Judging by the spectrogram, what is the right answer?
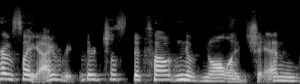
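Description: A normal speaking voice with lively intonation over a quiet background. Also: woman. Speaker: academic and author. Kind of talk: interview recounting her life.

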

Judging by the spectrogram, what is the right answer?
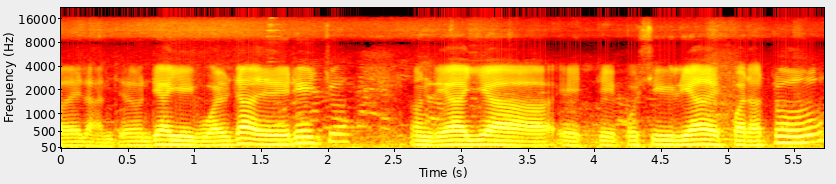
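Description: Lively intonation from a medium-pitched man at a fairly slow pace, with music in the background. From Argentina. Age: 60s. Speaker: interviewee sharing views. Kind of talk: interview testimony. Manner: halting.

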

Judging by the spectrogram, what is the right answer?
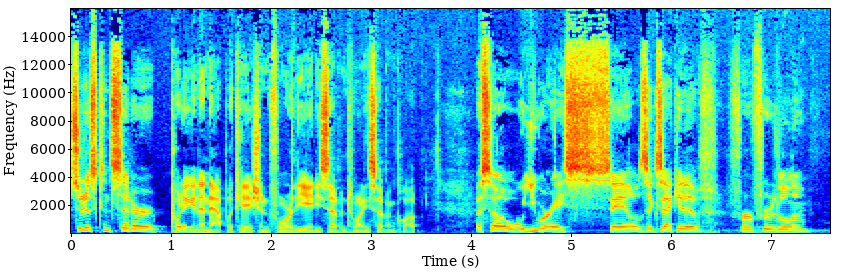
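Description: The man's pitch is fairly high, and his intonation is lively. He keeps a moderate pace. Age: 30s. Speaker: podcast host. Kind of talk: casual interview. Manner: animated, laughing.

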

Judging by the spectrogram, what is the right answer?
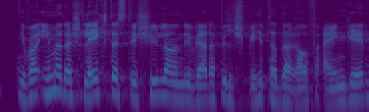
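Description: Speaking at a fairly quick pace, a man with a fairly high pitch has an animated, bright, sharp tone on a very clean recording with a silent background. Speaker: podcast host and motivational speaker. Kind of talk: keynote speech. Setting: stage with audience.

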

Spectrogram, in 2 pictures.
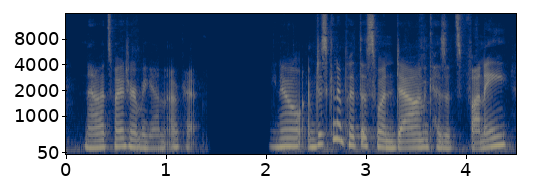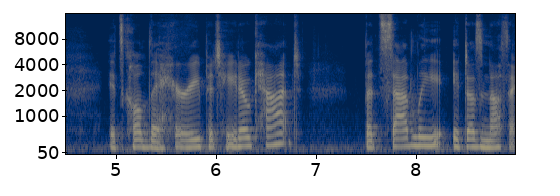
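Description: On a very clean recording with a silent background, a woman with a western Canadian accent keeps her loudness very even. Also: medium pitch for a woman, ordinary pitch variation, moderate pace. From Canada, Calgary. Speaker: social media marketing consultant. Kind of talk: casual interview while playing a board game.

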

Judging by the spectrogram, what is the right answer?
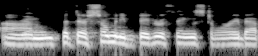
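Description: Over a quiet background, a woman with a very deep, low pitch and a dark, mellow tone speaks at a moderate pace. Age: 60s. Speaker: comedian.

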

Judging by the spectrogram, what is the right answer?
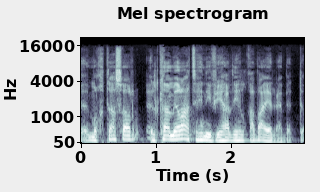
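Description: The man's voice comes across as somewhat breathy. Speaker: retired forensic evidence expert. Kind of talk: interview.

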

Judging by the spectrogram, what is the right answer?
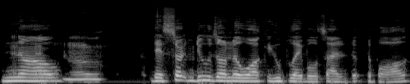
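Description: Somewhat breathy, this man's voice sits fairly high in pitch and shows ordinary pitch variation. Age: 40s. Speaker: podcast host. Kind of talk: casual chat.

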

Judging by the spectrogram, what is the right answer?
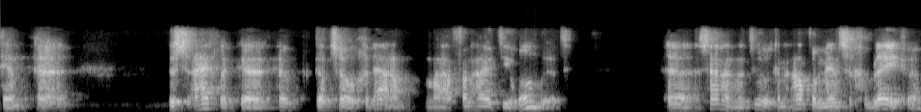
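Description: A man at a very slow pace, with big swings in loudness. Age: 40s. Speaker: entrepreneur, former benefits agency employee. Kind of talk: interview. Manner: halting, many hesitations.

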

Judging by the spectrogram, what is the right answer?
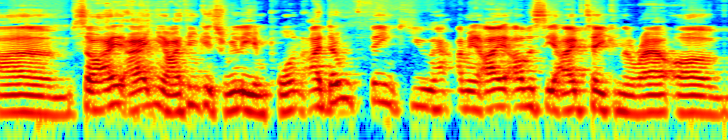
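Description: This man talks at a fairly quick pace with a London accent and a fairly high pitch. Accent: southern English (London). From England. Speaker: software developer and side project maker. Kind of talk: casual interview. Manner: hesitant, many fillers and repeats.

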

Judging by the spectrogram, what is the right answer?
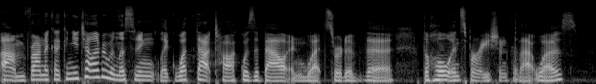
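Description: Very fast speech from a woman with an American accent, medium in pitch with ordinary variation and vocal fry, dry and close with no echo. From US South. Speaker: podcast host. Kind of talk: casual interview. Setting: studio.

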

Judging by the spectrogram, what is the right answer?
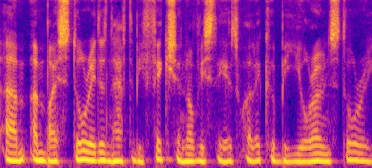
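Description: A man with a southern English accent talks very fast at a medium pitch, his intonation fairly even and somewhat breathy. The recording is very clean with a silent background and a dry, close sound with no echo. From Essex and Oxfordshire, England. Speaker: creative director and agency founder. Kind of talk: casual interview.

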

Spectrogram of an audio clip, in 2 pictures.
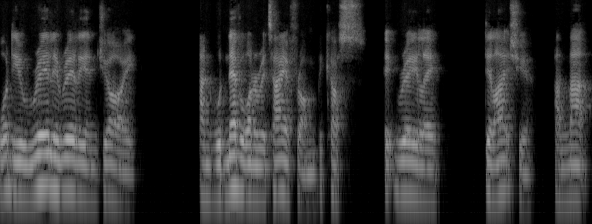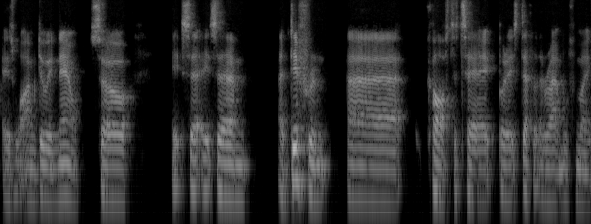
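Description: Speaking with a British accent at a moderate pace, a man of medium pitch uses fairly even intonation and takes long, frequent pauses. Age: 50s. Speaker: former counter-terrorism police officer, leadership consultant. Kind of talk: interview.

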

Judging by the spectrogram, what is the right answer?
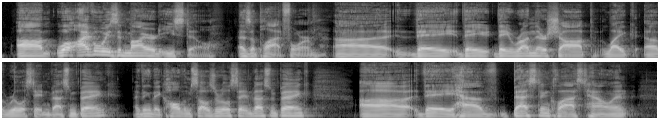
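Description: The recording is very clean, with a silent background. It carries an ordinary speaking voice with an American accent, at a moderate pace and with ordinary pitch variation. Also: man, fairly low pitch for a man. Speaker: real estate investment executive. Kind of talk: interview. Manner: fillers and repeated words.

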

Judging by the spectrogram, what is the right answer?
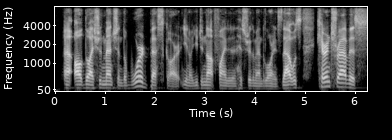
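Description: Here is a man with an unremarkable speaking voice, fairly low in pitch with ordinary pitch variation. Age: 40s. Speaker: Star Wars writer. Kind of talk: interview.

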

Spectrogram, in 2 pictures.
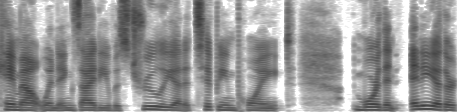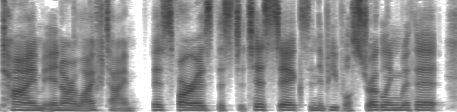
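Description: A woman with a plain, everyday voice, fairly low in pitch, fairly even intonation, and a moderate pace, on a very clean recording with a silent background. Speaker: podcast co-host. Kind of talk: casual interview conversation.

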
